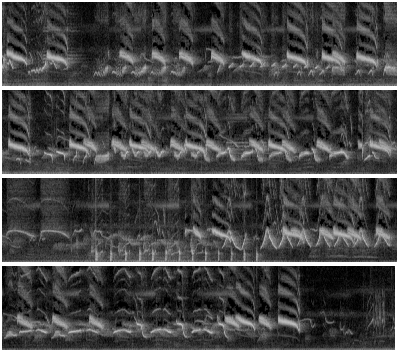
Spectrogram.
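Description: A caged Chinese hwamei singing loudly and continuously, a fast string of varied, repeated whistled phrases. A few seconds of low, evenly pulsed rattling, about four or five strokes a second, break the song about two-thirds of the way through.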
